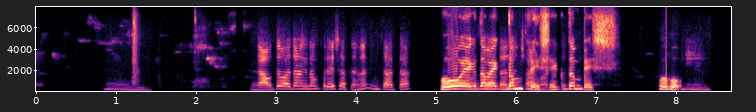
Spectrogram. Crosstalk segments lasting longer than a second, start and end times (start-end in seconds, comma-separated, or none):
5.3-6.9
